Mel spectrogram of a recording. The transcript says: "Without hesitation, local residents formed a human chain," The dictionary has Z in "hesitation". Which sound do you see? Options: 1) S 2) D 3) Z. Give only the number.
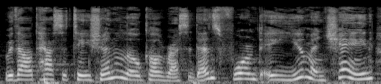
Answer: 1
